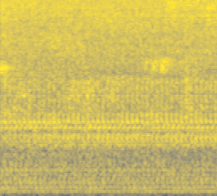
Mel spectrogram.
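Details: Samsung air conditioner switched back on after an internal cleaning gives a low, even hum with no knocks or rattles as it resets itself, fan then speeds up; normal start.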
